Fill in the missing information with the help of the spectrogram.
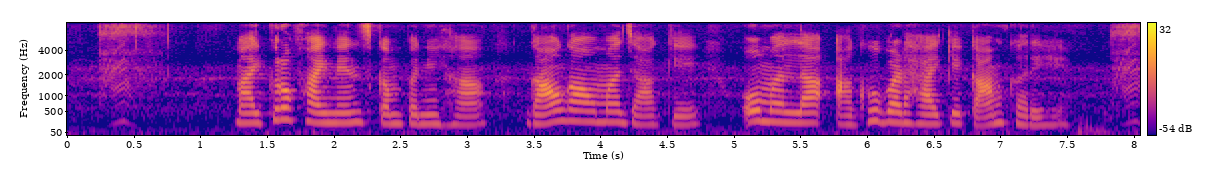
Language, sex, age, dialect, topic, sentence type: Chhattisgarhi, female, 25-30, Central, banking, statement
